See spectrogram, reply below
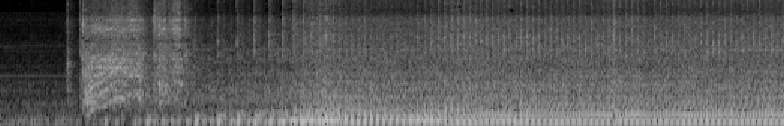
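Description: Twin fires up and runs with a rough, uneven beat and slight hunting in speed, pointing to surging with intermittent misfire.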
